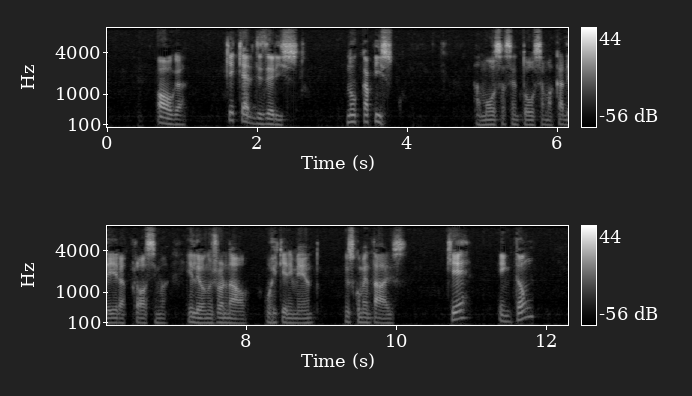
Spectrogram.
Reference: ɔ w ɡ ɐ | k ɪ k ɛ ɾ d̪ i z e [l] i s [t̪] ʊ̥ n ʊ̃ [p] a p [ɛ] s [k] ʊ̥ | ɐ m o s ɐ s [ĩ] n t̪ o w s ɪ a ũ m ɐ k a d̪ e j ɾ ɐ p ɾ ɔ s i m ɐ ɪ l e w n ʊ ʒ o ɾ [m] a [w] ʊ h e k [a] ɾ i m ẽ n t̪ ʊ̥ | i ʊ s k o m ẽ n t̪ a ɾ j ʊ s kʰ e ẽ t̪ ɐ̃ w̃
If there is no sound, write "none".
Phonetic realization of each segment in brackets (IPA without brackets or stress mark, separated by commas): ɾ, t̪, k, i, k, ẽ, n, w, e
